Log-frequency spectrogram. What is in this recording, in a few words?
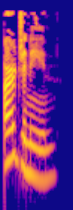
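"arginine", British English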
